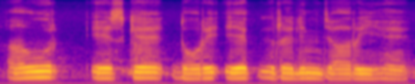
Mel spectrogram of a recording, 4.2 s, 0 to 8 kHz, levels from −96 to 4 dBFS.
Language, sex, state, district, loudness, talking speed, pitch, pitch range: Hindi, male, Uttar Pradesh, Saharanpur, -14 LUFS, 115 wpm, 145 Hz, 135-155 Hz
